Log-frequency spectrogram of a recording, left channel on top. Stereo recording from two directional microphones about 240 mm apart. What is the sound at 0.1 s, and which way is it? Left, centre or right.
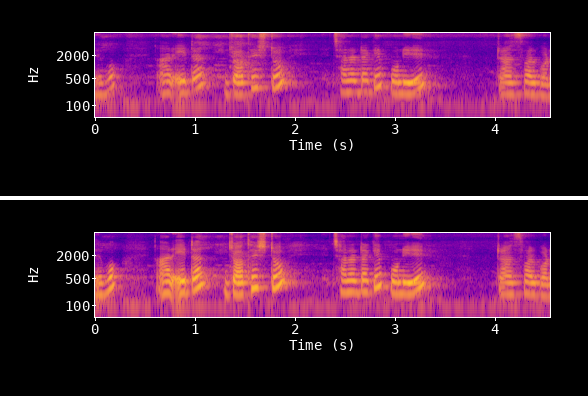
A woman's voice, right.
